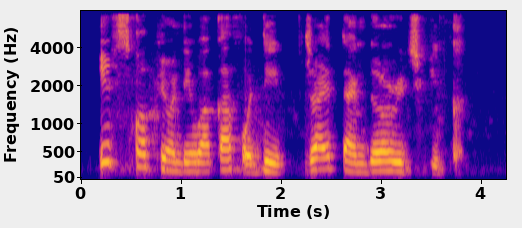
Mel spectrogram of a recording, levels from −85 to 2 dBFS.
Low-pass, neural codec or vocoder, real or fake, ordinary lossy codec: 7.2 kHz; codec, 16 kHz in and 24 kHz out, 2.2 kbps, FireRedTTS-2 codec; fake; none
